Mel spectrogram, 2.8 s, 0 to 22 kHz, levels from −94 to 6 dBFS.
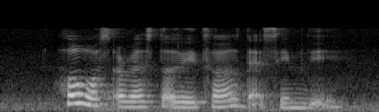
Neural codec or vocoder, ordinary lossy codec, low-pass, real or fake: none; none; none; real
